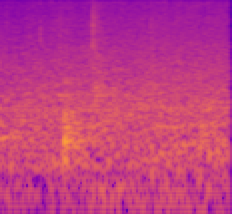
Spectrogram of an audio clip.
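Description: Steady, even background hiss of room noise with no voice, and a faint soft knock a little under a second in.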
